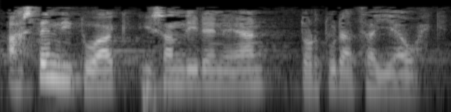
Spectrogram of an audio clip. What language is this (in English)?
Basque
